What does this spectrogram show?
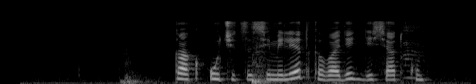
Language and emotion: Russian, neutral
